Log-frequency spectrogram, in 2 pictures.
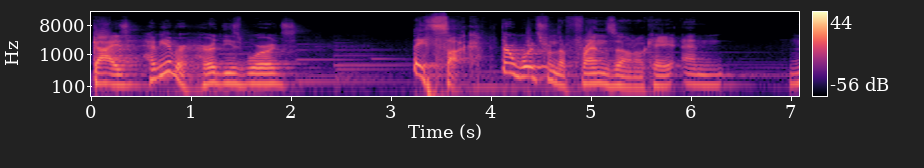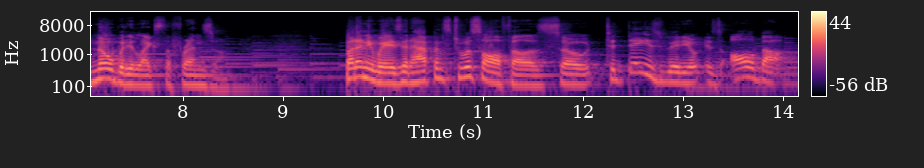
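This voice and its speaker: A man's voice: mid-range voice, sing-song, measured pace. A man in his thirties hosting a casual dating advice vlog, blunt and bro-ish, who keeps asking "okay?" and calling his viewers "guys". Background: faint background music.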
